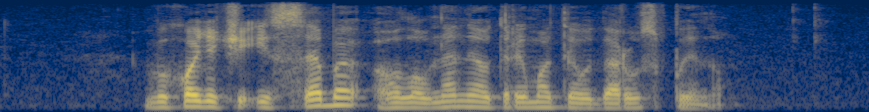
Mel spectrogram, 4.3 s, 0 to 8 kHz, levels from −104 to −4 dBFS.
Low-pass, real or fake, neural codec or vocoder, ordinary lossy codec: 7.2 kHz; real; none; AAC, 48 kbps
